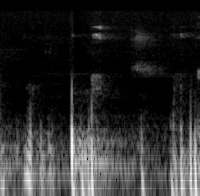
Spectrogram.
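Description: Handheld microphone being handled: a few low thumps and knocks, the strongest about two-thirds of a second in.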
